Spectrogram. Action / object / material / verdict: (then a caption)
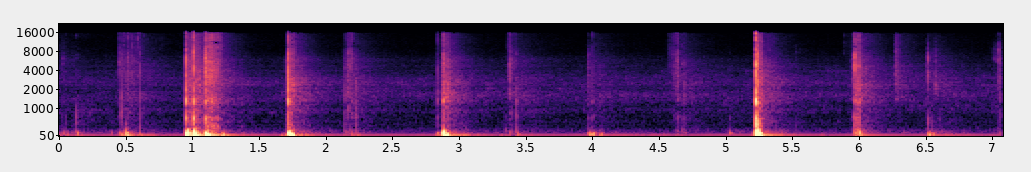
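tap / paperback paper book with card cover / paper / none. A small blue-covered paperback manga, a solid paper book with a glossy card cover, is held in both hands close to the microphone and tapped on the cover with fingertips and nails. The result is a series of soft, dull, low thuds at irregular intervals, each dying away almost instantly with quiet gaps between them.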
